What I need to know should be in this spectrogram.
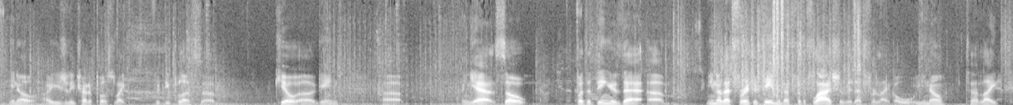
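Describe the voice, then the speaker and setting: A man talks at a moderate pace in a flat, monotone way, with long and frequent pauses. Background noise is noticeable. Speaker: gaming YouTuber. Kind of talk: gaming commentary. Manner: hesitant, many fillers.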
